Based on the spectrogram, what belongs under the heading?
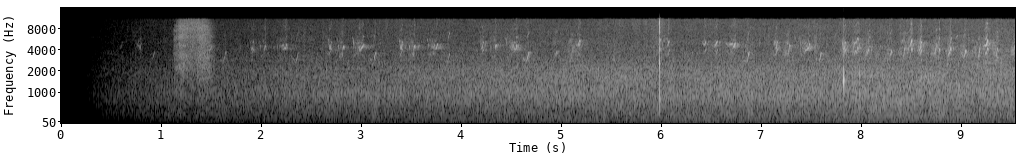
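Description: Small birds chirping repeatedly over a steady background hiss that fades in and slowly grows louder, with a single sharp click about six seconds in.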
